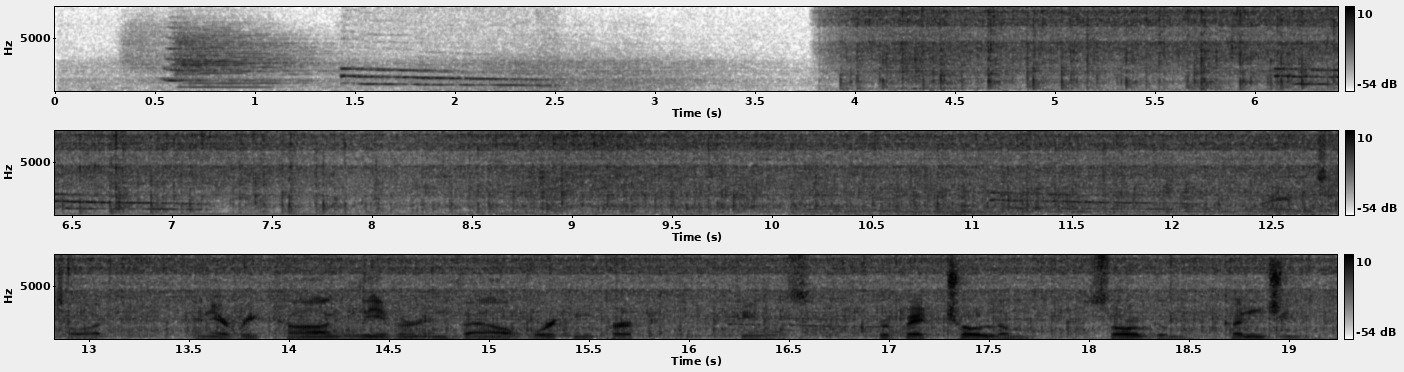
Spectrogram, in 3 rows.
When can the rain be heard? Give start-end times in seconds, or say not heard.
3.8-19.1.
